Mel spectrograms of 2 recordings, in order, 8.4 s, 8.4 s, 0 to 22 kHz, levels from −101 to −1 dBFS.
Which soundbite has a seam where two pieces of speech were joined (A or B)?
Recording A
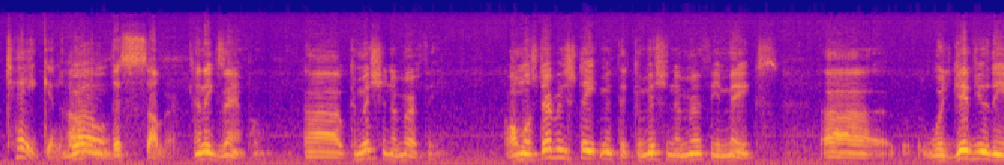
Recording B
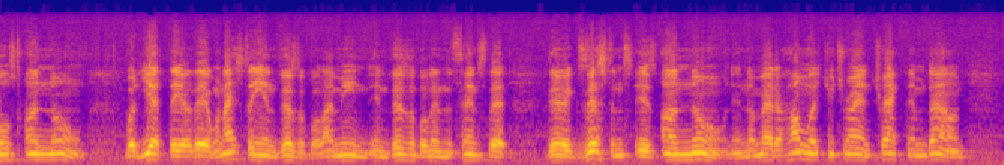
A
